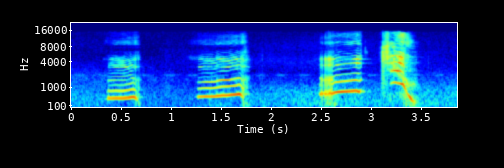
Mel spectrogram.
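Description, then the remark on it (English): A voice acts out a sneeze: three rising, drawn-out voiced gasps with pauses between, then a sharp, pitch-dropping burst for the sneeze itself, fairly loud. “Achoo!”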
